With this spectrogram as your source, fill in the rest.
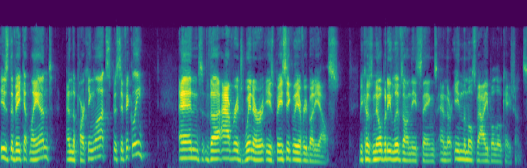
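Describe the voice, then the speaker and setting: A man speaks at a fairly high pitch with a bright, sharp tone. His intonation is lively, over a quiet background. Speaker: housing policy researcher. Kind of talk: presentation. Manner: fast.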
